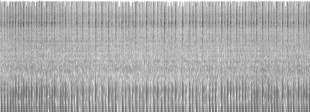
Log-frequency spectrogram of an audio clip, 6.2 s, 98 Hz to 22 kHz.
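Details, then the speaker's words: Honda Supra-family small single, standard conventional carburetor with air screw set 2.5 turns out, idling fast with quick, even pops and a steady beat; idle too high, idle screw to be turned down. "Nah, ini kalau posisi ini kan semakin RPM tinggi yang gak enak."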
